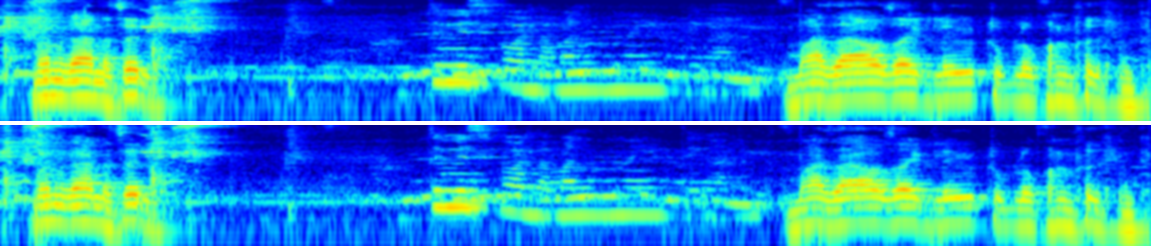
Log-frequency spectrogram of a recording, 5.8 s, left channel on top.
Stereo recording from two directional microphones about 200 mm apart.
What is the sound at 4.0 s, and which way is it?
Speech, 25° left (ahead or behind).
